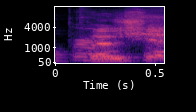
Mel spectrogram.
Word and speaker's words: brochure: Brochure. Brochure. Doesn't rhyme. But it does when I say it.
